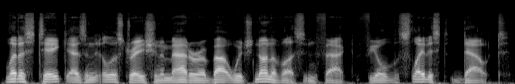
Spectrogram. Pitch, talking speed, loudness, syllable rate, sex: 95 Hz, 220 wpm, -19 LUFS, 5.0 syllables/s, male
